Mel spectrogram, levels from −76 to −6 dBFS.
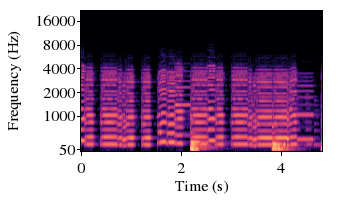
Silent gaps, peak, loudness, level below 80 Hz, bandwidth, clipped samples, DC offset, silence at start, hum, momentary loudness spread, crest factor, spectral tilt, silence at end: none; -6 dBFS; -23 LUFS; -34 dBFS; 8.6 kHz; under 0.1%; under 0.1%; 0 s; none; 7 LU; 18 dB; -7 dB/octave; 0 s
